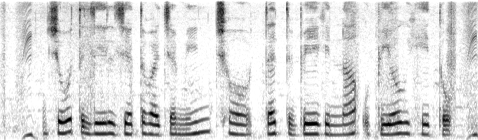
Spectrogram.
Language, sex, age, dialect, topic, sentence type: Maithili, female, 41-45, Bajjika, agriculture, statement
